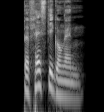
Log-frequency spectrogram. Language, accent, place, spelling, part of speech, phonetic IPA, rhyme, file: German, Germany, Berlin, Befestigungen, noun, [bəˈfɛstɪɡʊŋən], -ɛstɪɡʊŋən, De-Befestigungen.ogg
- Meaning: plural of Befestigung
